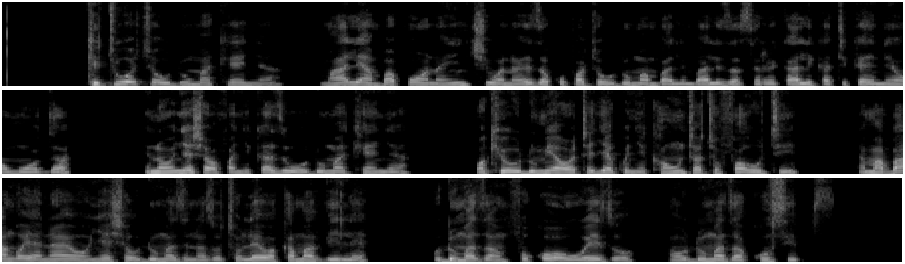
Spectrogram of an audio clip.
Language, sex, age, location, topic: Swahili, male, 25-35, Kisumu, government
